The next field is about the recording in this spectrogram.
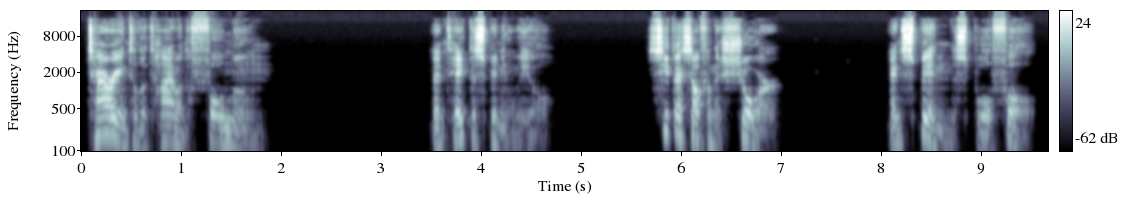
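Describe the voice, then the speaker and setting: A man reads as an old wise woman of fairy tale. She instructs solemnly in a husky voice that rises and falls widely, each phrase measured. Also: lowish voice, huge pitch swings, exaggerated voice. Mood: consoling, instructing. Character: wise old woman, calm magical helper. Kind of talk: storybook character voice.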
